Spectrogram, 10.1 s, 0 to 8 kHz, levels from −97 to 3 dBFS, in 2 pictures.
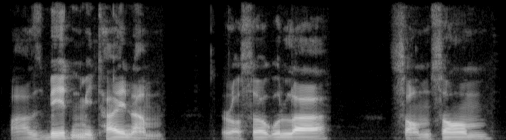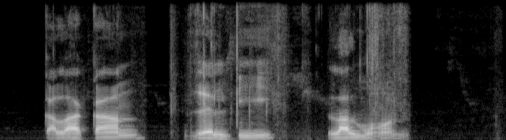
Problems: none marked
